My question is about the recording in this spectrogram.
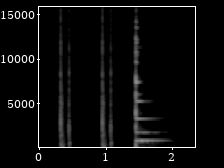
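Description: Subscribe-button animation sound effects: two quick pairs of mouse clicks, then a single bright bell ding that rings on and fades out within half a second.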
